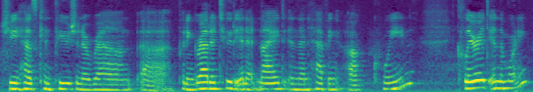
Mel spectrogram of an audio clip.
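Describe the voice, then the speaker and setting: Distant, slow-speaking woman reading questions. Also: on the low side, darkish tone. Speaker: assistant reading audience questions. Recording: distant mic with faint background noise.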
